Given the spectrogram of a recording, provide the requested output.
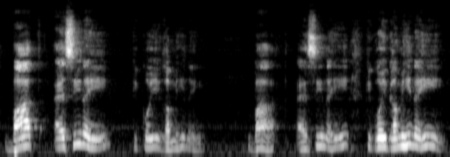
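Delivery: loud, defiant, forceful recital; ringing stage recitation with punched phrases; declaimed poetry. Acted. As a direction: project each verse like a challenge, building to a peak. Recites a poem at full voice.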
